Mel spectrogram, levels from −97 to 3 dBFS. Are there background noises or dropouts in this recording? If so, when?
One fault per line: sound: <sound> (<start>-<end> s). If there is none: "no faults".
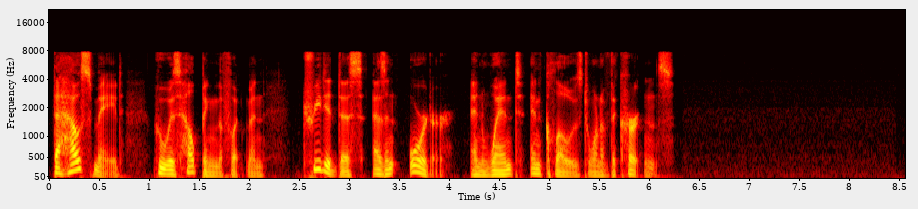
no faults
